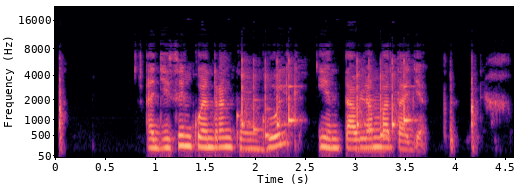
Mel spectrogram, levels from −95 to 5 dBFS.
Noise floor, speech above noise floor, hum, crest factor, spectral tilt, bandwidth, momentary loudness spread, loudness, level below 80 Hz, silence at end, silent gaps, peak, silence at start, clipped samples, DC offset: -76 dBFS; 60 dB; none; 18 dB; -5 dB/octave; 7.8 kHz; 12 LU; -16 LUFS; -58 dBFS; 0.1 s; none; 0 dBFS; 0.05 s; under 0.1%; under 0.1%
